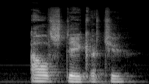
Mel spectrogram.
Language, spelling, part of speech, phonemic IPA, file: Dutch, aalstekertje, noun, /ˈalstekərcə/, Nl-aalstekertje.ogg
- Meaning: diminutive of aalsteker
